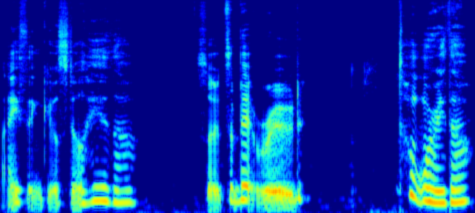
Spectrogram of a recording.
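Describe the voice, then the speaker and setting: A woman's voice: medium pitch, steady tone, slow pace, gravelly, mellow. A woman playing an unhinged, sweetly sinister young dollmaker in a horror audio roleplay, with childlike, sing-song menace. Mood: calmly menacing.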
